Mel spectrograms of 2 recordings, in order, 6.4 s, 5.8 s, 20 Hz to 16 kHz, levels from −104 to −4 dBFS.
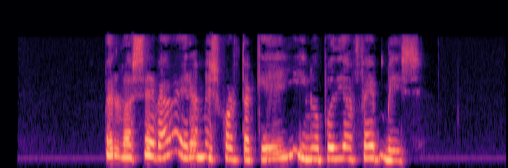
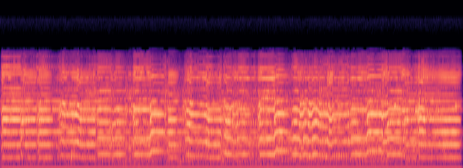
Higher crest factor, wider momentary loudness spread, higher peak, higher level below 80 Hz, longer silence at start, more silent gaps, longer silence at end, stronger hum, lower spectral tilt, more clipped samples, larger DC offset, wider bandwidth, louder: about the same, 16 dB vs 14 dB; about the same, 5 LU vs 3 LU; about the same, -10 dBFS vs -8 dBFS; second, -86 dBFS vs -68 dBFS; first, 1.35 s vs 0 s; neither; first, 1.15 s vs 0 s; neither; about the same, -5.5 dB/octave vs -6 dB/octave; neither; second, under 0.1% vs 1%; first, 7.4 kHz vs 5.2 kHz; second, -25 LUFS vs -21 LUFS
